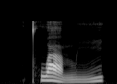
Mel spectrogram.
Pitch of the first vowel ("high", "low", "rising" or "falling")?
falling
